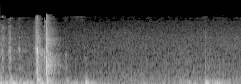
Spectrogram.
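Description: Computer keyboard keystrokes typing in a number: a few quick clicks about half a second in, then one more shortly after.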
